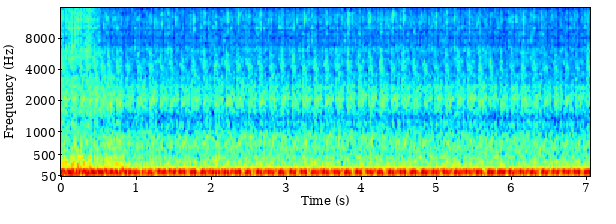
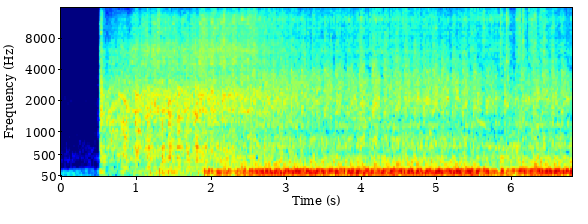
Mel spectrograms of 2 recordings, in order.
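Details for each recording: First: TVR on MS2 engine management after converting from TFI to VAG/VW coil packs: strong, even low drone holding steady with no misfire or stumble; all cylinders firing and running clean. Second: TVR running MS2 Megasquirt with VAG coil conversion: engine catches into a lumpy, uneven idle with irregular stumble; coil C not firing in spark test (A and B ticking), still dead after swapping coils; a loose solder on the coil connector found.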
